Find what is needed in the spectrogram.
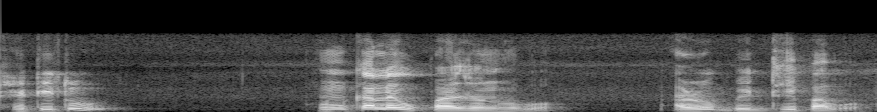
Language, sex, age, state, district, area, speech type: Assamese, male, 18-30, Assam, Tinsukia, rural, spontaneous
